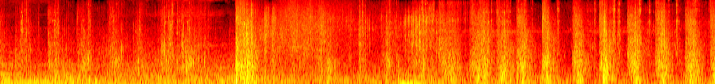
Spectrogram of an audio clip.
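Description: Wind blows through a snowstorm.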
